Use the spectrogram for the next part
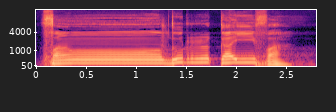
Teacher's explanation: ro sukun yang didahului dzuma kita baca tafkim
